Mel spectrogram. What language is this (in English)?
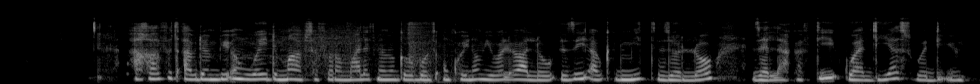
Tigrinya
